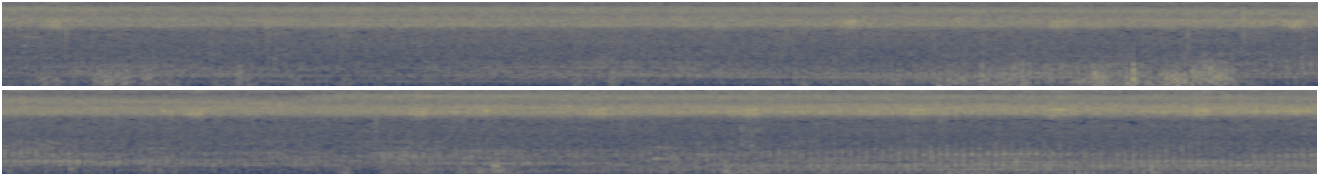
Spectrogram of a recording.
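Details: Summer crickets in Japan keep up an unbroken shrill, even trill in the background while wind gusts and rustling foliage swell and fade lower down, strongest around the middle.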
